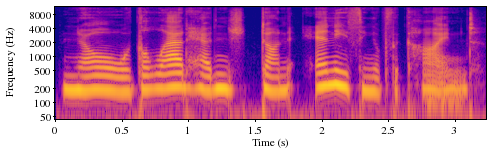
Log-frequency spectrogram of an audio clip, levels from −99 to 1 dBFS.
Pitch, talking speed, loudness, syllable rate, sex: 200 Hz, 165 wpm, -18 LUFS, 3.9 syllables/s, female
